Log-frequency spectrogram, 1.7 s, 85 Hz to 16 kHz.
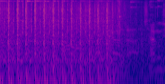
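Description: SIG XM7 rifle fired in Call of Duty: Modern Warfare 3 multiplayer, a loud, rapid burst of sustained automatic fire for over a second before cutting off, leaving faint game ambience.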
